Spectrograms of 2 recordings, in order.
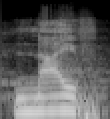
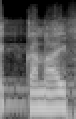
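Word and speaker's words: knife: आगे लिखा है के एन आई एफ ई तो के के साथ एन यहां पर भी लिखा है तो इसे हम पढ़ेंगे नाइफ इसे कनाइफ नहीं एन से न हो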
